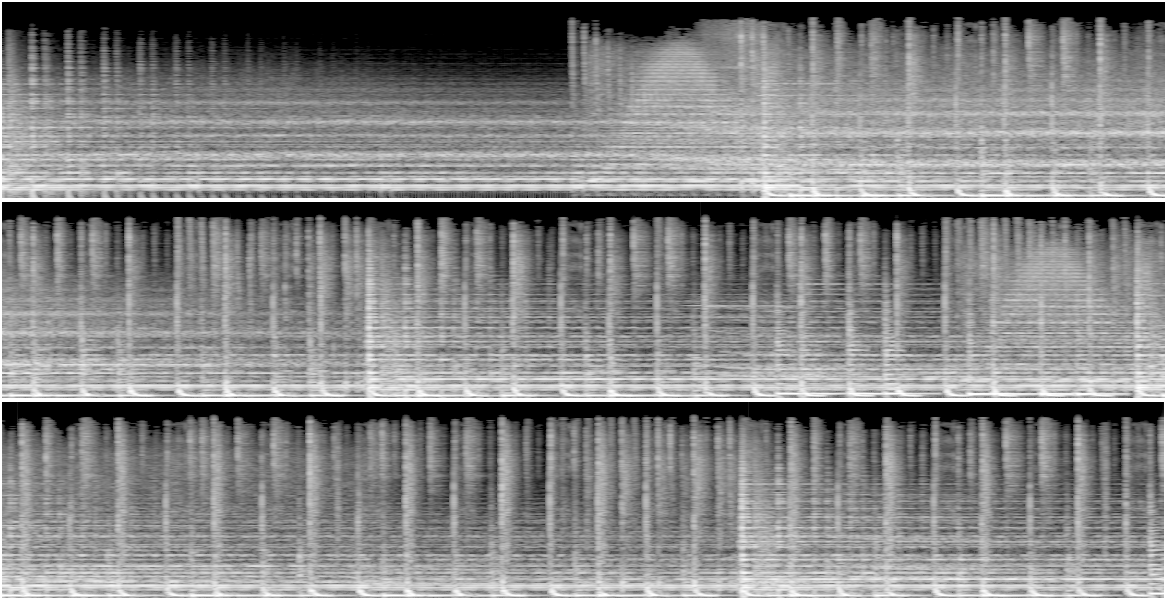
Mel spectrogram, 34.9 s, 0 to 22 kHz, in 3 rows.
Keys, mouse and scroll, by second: 0.5-2.6 drag, 2.6 1, 3.8-7.0 middle drag, 10.9 click, 11.4 middle click, 12.1-12.6 scroll up 1, 12.6 2, 13.3 click, 13.9 shift+click, 14.5 shift+click, 15.4 KP_1, 16.3-16.7 scroll up 1, 16.7 g, 21.3 click, 21.9 shift+click, 22.4 shift+click, 23.2 g, 28.2 scroll down 2, 28.5 Tab, 28.9-32.0 middle drag, 34.4 Tab.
